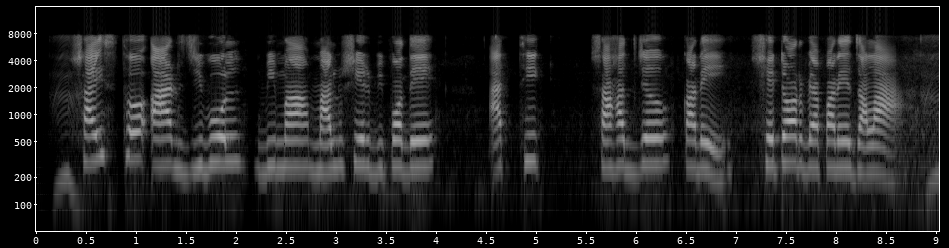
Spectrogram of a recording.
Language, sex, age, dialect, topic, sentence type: Bengali, female, 18-24, Jharkhandi, banking, statement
